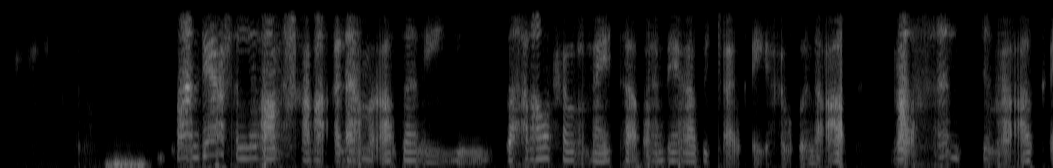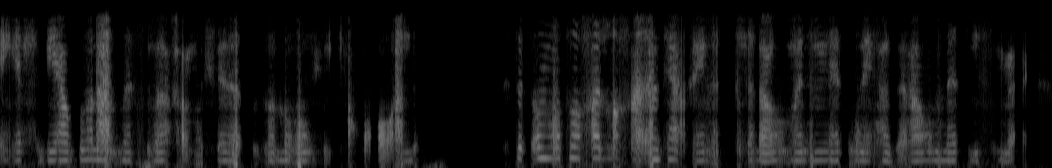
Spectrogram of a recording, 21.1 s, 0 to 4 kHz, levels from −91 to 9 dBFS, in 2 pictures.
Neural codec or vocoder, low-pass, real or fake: codec, 16 kHz, 0.7 kbps, FocalCodec; 3.6 kHz; fake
